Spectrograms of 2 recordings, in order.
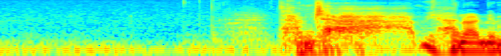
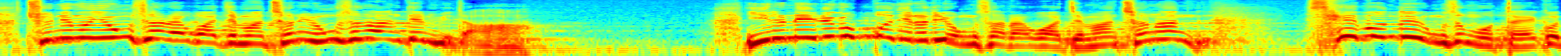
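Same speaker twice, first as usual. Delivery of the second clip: pouring out resentment to God, pitched higher; honest prayer; 7 semitones higher than usual. Shown as a demonstration. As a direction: pray it raw and honest, climbing higher. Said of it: "하나님 아버지 앞에 내 안에서 미워했던 감정 다 토해내세요". (미운 감정을 하나님께 토해내는 솔직하고 높은 기도)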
